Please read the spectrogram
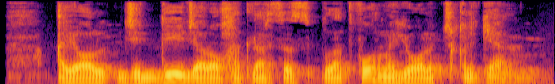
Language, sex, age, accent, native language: Uzbek, male, 18-24, Andijon, Uzbek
